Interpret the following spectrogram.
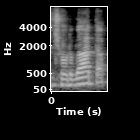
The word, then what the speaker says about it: Chordata: De ahí el filo, que es el Chordata, dice Chordata, pero se pronuncia Chordata.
